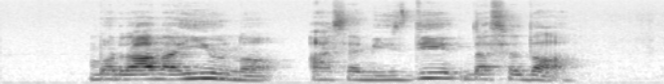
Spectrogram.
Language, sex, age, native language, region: Slovenian, female, 18-29, Slovenian, Drava region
